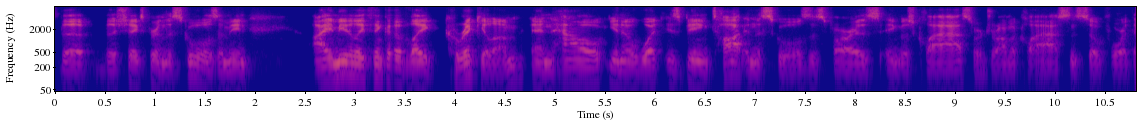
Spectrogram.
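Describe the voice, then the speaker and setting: A man with a low-pitched voice hosts an online panel discussion. He speaks in loose, rambling sentences, circling toward his point as he moderates. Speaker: host and artistic director.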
